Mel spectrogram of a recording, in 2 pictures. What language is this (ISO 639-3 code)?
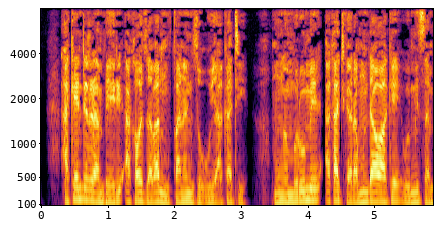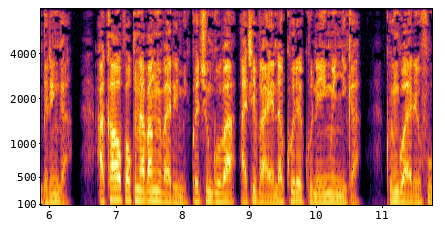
sna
